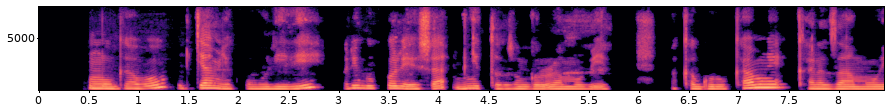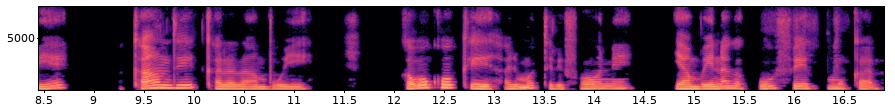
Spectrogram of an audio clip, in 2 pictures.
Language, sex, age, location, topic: Kinyarwanda, female, 25-35, Kigali, health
